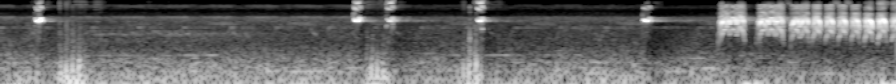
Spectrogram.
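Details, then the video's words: Sogon that often calls 'cuit cuit', used to lure other sogon into song: scattered sharp high chirps every second or so, then a loud, quick, buzzy pulsed trill starting near the end. "Pancingan Sogon Agar Bunyi dan Emosi, Sogon Bahan Auto Nyaut"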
